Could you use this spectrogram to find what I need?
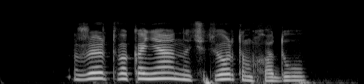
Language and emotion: Russian, sad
